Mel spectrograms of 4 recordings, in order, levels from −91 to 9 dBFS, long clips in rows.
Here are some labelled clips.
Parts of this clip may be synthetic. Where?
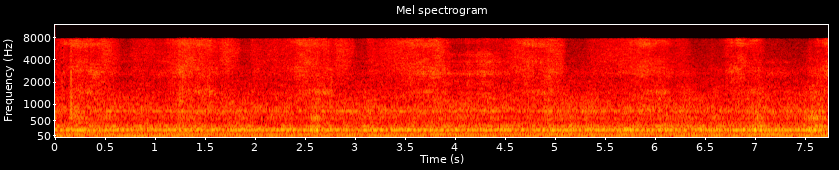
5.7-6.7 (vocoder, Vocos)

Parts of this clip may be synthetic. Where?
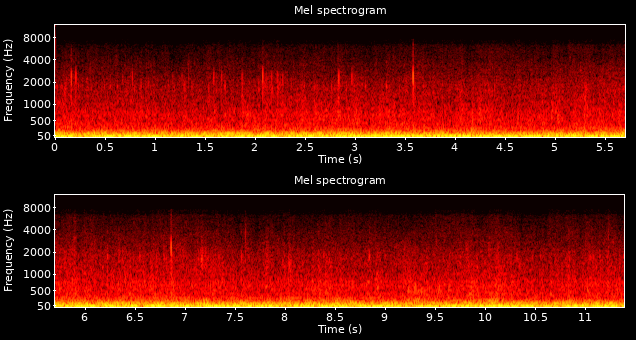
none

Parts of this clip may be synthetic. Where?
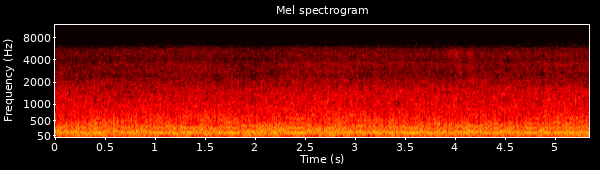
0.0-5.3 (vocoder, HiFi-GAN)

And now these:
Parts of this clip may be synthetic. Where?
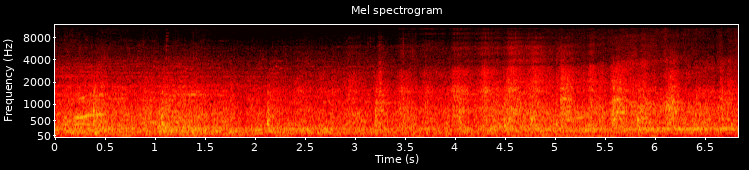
none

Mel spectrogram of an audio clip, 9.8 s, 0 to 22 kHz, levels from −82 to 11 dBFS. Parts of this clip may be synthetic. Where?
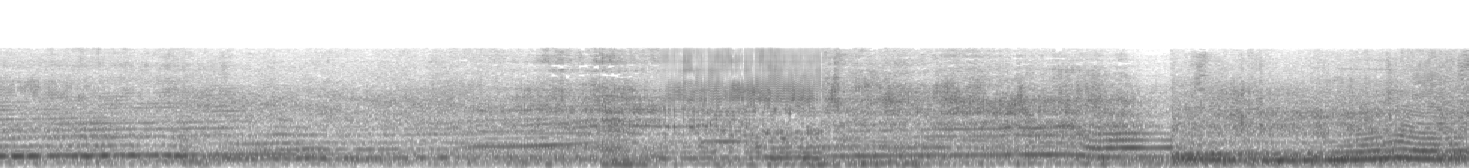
4.4-5.5 (vocoder, BigVGAN v2)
